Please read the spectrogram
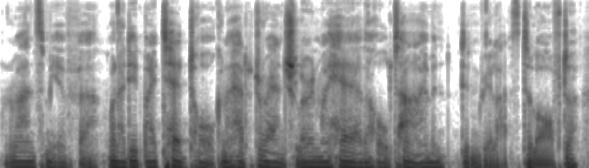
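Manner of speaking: normal talking voice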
